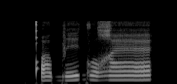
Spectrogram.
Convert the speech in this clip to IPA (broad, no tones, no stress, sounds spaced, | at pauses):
qʼ o b e ɡ o ʁ æ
